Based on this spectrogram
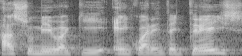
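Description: A man speaks with lively intonation. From Brazil, Rio Grande do Norte (Seridó region); Rio Grande do Norte, Brazil. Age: 80s+. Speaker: retired politician. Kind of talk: interview. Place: studio. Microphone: lapel.

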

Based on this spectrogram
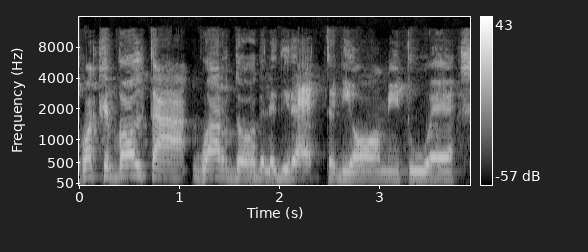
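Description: The background is quiet as a man speaks at a high pitch and very slow pace. His loudness stays very even. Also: hardly any pauses. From Calabria, southern Italy (Catanzaro). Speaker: content creator. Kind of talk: casual chat. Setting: video call. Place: home room. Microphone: video call.

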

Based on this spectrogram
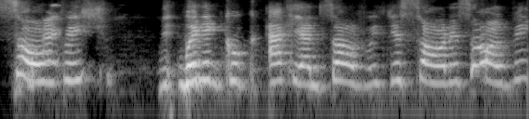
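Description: A woman at a moderate pace with an extremely high pitch and fairly even intonation. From Jamaica. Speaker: cultural commissioner. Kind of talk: casual chat. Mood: warm, reminiscing. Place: home room. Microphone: video call.

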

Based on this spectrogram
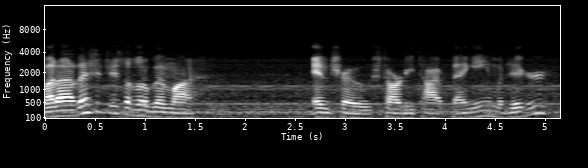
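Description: There is noticeable background noise while a man talks with lively intonation. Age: young. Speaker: YouTuber reviewing dip tobacco. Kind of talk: casual vlog monologue. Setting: recording alone at webcam. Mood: relaxed, laid-back. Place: home room. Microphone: webcam.

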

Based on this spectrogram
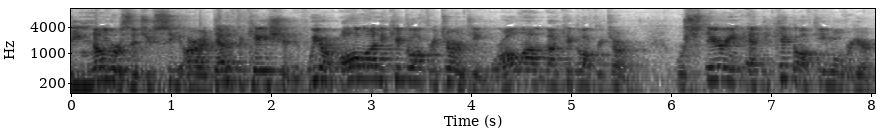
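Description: A man speaks in a raised, projected voice at a fairly quick pace. His pitch varies in an ordinary way, and audible room echo surrounds it. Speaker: football coach presenter. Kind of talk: lecture. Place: hall.

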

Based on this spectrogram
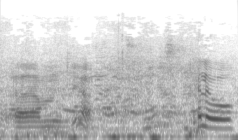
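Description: Noticeable background noise behind a man's dry voice with no echo. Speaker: vlogger. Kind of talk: casual vlog chat. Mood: cheerful, laughing. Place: market. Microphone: phone near.

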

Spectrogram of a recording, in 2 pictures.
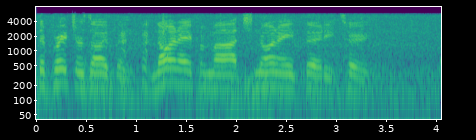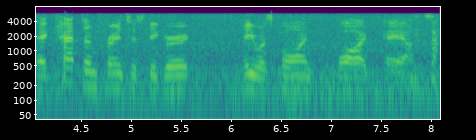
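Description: Noticeable background noise behind a man's dry, echo-free voice. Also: ordinary pitch variation, moderate pace. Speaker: walking tour guide. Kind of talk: storytelling tour talk. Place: street. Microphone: camera far.

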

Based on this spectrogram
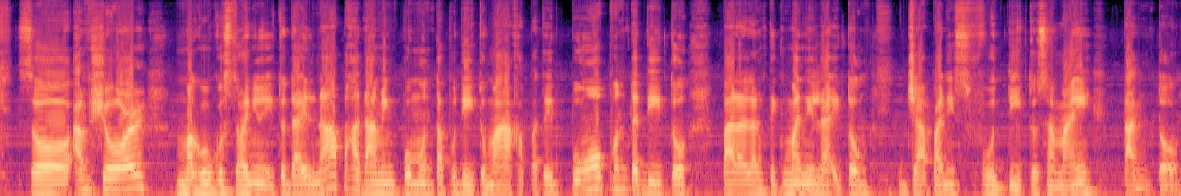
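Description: Over noticeable background noise, a man speaks at a moderate pace and medium pitch, with ordinary pitch variation. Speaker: travel and food vlogger. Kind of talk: vlog narration. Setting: outdoors at open-air restaurant. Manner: casual, filler-heavy.

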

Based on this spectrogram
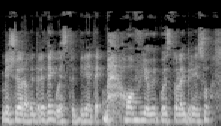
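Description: The woman's tone is animated. The background stays quiet. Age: 40s. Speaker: YouTuber. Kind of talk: unboxing video monologue. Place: home room. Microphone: camera far.

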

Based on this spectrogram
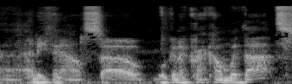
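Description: A man speaks at a moderate pace with a very deep, low pitch. Light background noise can be heard. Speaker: van build vlogger. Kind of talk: casual vlog chat. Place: car. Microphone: phone near.

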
